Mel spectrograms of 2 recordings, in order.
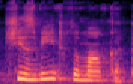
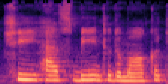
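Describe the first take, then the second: First: "She's" as one syllable; contracted form. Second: Said in the usual way. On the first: Shown as a demonstration. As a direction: fold "has" into "She's". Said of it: "you can just say". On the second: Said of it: "instead of telling the whole sentence".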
